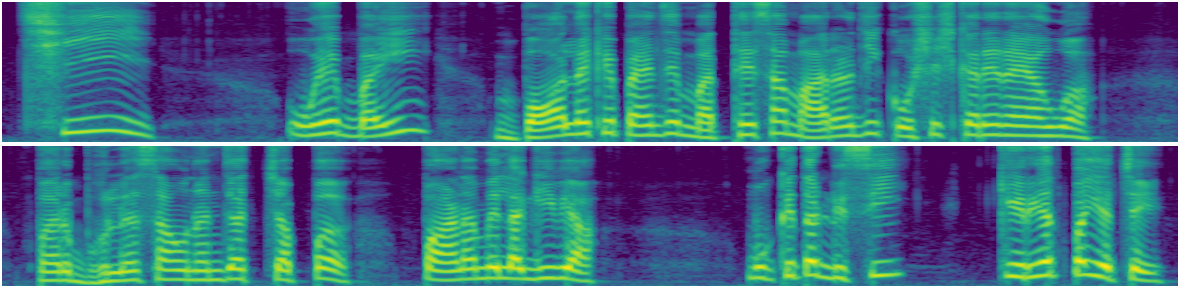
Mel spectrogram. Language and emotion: Sindhi, disgusted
